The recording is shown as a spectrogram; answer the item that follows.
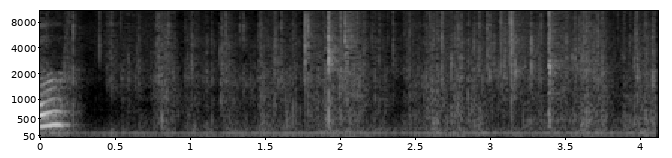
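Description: Small clear plastic zip-top bags of sequins crinkling as they are handled and moved, a run of small irregular crackles.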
